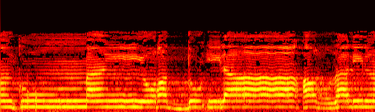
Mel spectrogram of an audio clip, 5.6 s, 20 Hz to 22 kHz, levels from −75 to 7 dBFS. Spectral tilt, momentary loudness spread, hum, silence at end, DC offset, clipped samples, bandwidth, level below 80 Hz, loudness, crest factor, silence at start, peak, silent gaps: -3.5 dB/octave; 6 LU; none; 0 s; under 0.1%; under 0.1%; 7.2 kHz; -44 dBFS; -14 LUFS; 12 dB; 0 s; 0 dBFS; none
